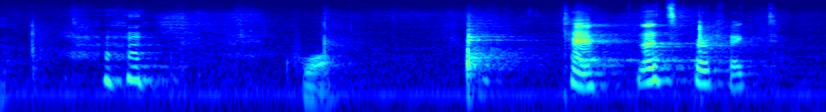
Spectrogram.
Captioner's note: laughs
